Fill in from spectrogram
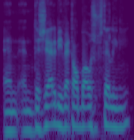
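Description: Male football pundit, casual podcast, hesitant with lots of "eh", mid pitch. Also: fairly even intonation, fast talker, a little mellow. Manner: hesitant, many fillers and restarts. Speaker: football analyst.

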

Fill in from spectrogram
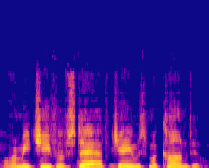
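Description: A man's voice: mid-range voice, moderate pace. A man with an American accent reading scripted narration for a broadcast news report. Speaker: news correspondent.

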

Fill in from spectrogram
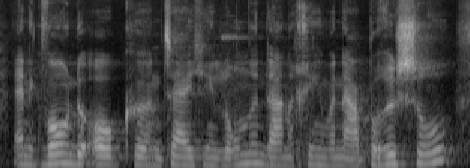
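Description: A woman's voice: fairly low pitch, fairly even intonation, fairly quick, darkish tone. A woman from Twente telling a personal story at a live storytelling event, chatty and hesitant, with many filler sounds. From Twente, Netherlands.

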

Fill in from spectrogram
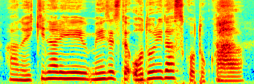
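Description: A woman's voice: fairly high pitch, expressive, normal speed, mellow. A woman co-hosting a podcast interview, chatty and encouraging as she draws out the guest. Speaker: podcast co-host, former announcer applicant.

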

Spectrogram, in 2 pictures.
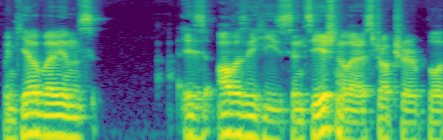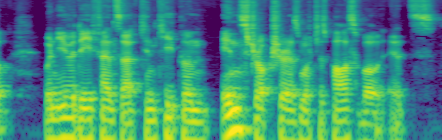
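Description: An Irish man gives casual sports analysis on a podcast. His voice sits very low, in a deep register. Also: steady tone, moderate pace.

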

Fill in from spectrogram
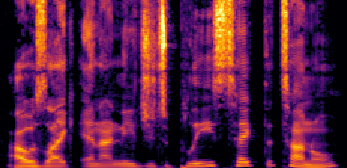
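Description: A woman's voice: low voice, quick pace, dry recording, clean studio sound. A young woman, a podcast co-host and student, telling a story in a casual chat with emphatic, profane bursts.

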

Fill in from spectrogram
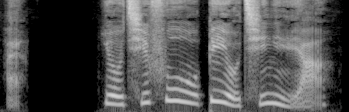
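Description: A woman's voice: high-pitched, sing-song, measured pace, gravelly, mellow, no echo, studio quality, heavily acted. A woman doing a grumbling, impatient innkeeper. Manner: grumbling, irritated.

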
